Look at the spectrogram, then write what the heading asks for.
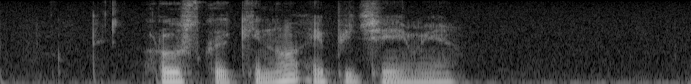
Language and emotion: Russian, neutral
